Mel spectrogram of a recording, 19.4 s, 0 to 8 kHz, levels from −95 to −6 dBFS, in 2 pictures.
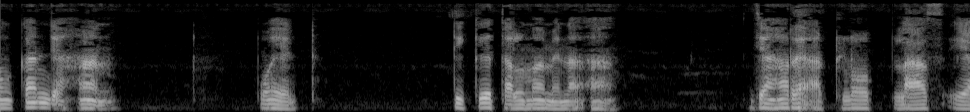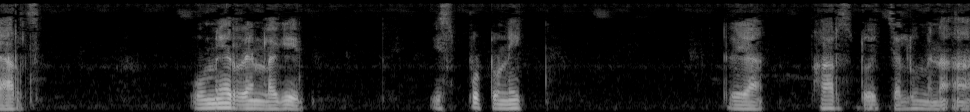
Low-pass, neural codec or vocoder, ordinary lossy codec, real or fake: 7.2 kHz; vocoder, 22.05 kHz, 80 mel bands, WaveNeXt; MP3, 32 kbps; fake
